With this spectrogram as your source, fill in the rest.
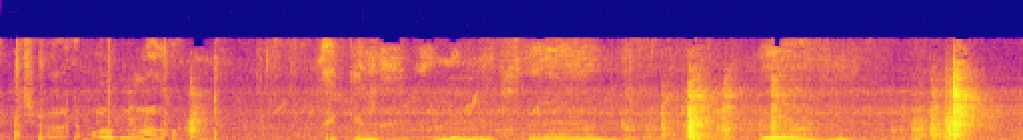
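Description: A young girl speaks softly nearby.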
